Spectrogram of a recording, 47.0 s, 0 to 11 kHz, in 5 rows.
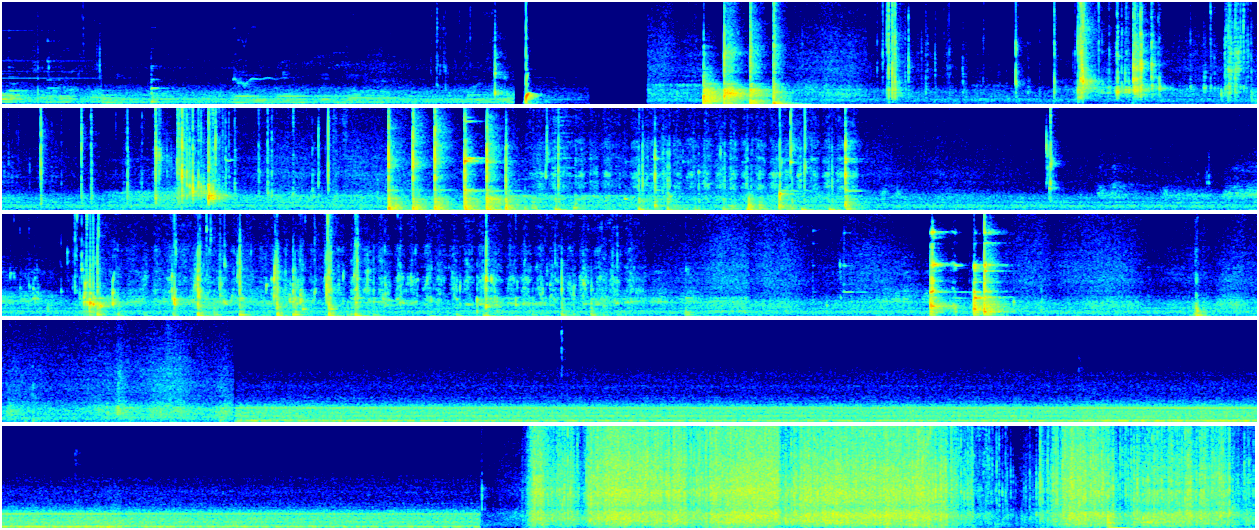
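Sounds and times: chopsticks beating eggs in bowl: 10.3s - 15.9s, 19.4s - 24.2s.

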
